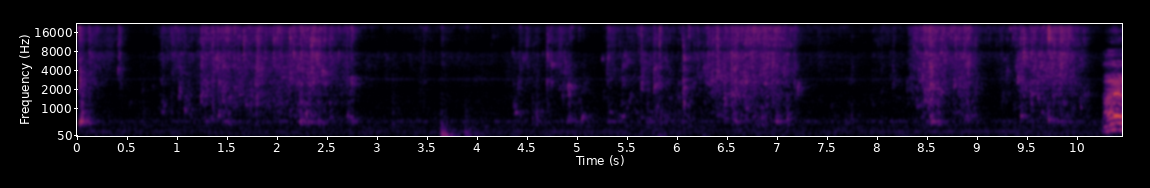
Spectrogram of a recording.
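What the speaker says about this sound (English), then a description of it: "I'm going to go ahead and wring out all 3 sponges." Wet grout sponges being wrung out into a bucket of water, with repeated splashing and trickling bursts between quieter pauses.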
